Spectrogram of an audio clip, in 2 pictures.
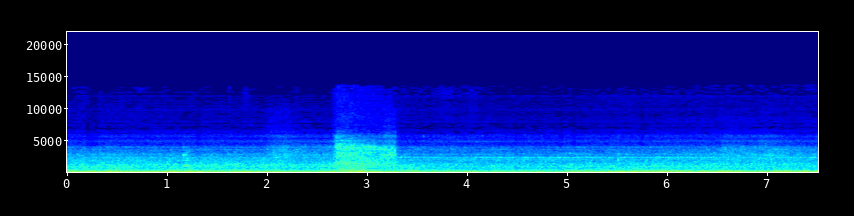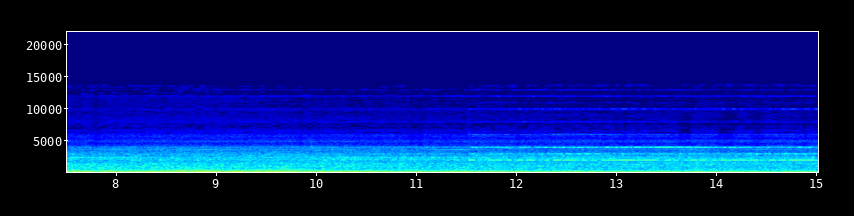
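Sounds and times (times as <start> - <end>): electric train rumbling: 0.0 - 15.0
faint steady tones: 7.2 - 15.0.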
